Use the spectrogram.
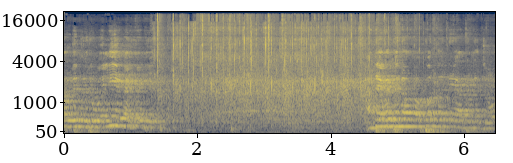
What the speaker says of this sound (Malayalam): വളരെ ഹാർഡ് വർക്കിംഗ് ആയിട്ടുള്ള ദേവൻ പാലോടിന് ഒരു വലിയ കൈയടി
